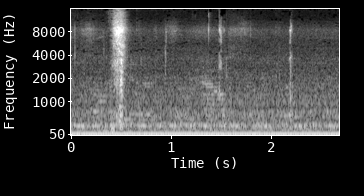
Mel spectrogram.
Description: Pomeranian sneezing on command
